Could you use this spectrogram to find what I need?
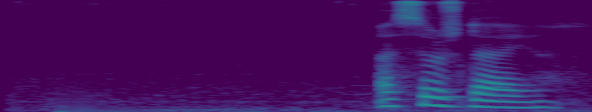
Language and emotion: Russian, neutral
